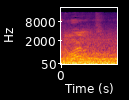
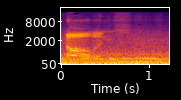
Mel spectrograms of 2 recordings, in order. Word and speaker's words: New Orleans: She pronounced it New Orleans, not Nolans, not New Orleans, New Orleans, right? You're just putting less emphasis on the word new.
